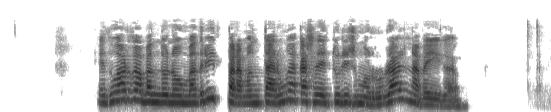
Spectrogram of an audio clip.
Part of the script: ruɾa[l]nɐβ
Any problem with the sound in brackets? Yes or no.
no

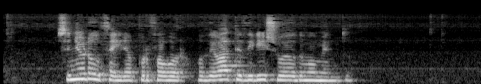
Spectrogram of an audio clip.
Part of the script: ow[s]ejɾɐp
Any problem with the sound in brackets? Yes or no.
yes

